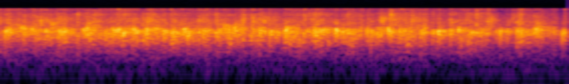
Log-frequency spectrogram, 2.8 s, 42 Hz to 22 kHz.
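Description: Steady, dense audience applause for the executive leaders of the organization Yo Soy 300, many hands clapping at once, sustained and fairly loud throughout without any voices.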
